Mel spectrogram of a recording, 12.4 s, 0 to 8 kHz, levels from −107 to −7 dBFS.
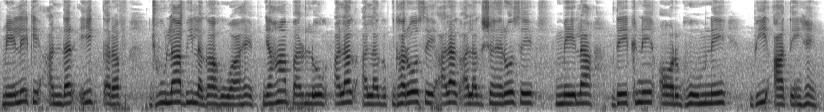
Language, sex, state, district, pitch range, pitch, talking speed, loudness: Hindi, male, Chhattisgarh, Bilaspur, 225-255 Hz, 235 Hz, 145 wpm, -21 LUFS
